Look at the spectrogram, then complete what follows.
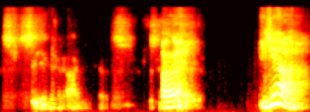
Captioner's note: student faintly speaking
